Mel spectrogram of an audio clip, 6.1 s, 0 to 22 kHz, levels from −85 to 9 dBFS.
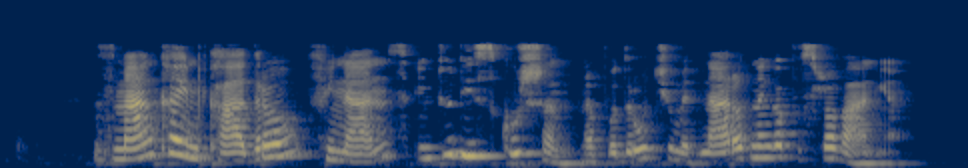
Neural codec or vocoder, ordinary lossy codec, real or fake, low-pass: none; MP3, 64 kbps; real; 7.2 kHz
